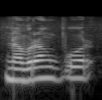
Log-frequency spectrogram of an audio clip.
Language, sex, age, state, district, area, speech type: Odia, male, 45-60, Odisha, Koraput, urban, spontaneous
